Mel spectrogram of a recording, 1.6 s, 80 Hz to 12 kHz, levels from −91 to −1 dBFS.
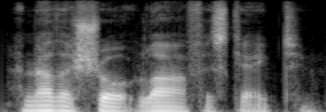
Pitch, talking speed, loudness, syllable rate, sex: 100 Hz, 185 wpm, -17 LUFS, 6.3 syllables/s, male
